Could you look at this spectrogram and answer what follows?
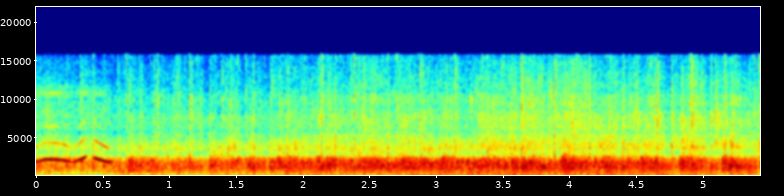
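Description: Audience applauding steadily, with a high wavering tone over the first half-second.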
